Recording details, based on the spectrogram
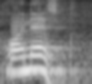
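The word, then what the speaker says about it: honest: ओ क्या है यहाँ पे? वोवल। क्या है? वोवल। तो ये एच साइलेंट हो जाता है।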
